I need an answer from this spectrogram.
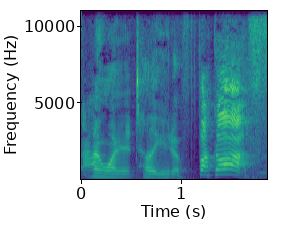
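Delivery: put-on drunk, drugged, tipsy-sounding voice. Retelling pointing at the doctor while on drugs, retelling sounding kind of drunk. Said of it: "I sound kind of drunk".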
